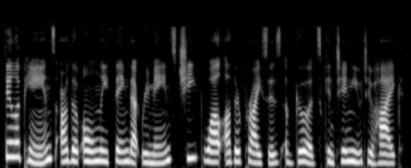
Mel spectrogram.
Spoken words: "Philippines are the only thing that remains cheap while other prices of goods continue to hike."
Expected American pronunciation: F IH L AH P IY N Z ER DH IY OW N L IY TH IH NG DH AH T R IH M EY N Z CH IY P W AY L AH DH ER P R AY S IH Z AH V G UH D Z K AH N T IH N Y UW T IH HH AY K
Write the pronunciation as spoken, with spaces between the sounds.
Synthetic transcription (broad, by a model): F IH L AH P IY N Z ER DH IY OW N L IY TH IH NG DH AH T R IH M EY N Z CH IY P W AY L AH DH ER P R AY S IH Z AH V G UH D Z K AH N T IH N Y UW T IH HH AY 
